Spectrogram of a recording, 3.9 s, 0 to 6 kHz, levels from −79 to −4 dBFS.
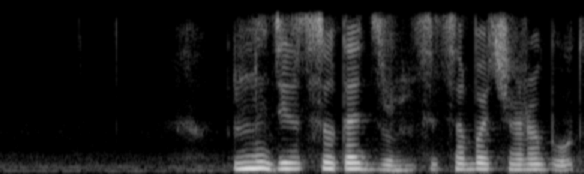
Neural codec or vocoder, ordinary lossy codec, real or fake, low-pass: autoencoder, 22.05 kHz, a latent of 192 numbers a frame, VITS, trained on one speaker; none; fake; 5.4 kHz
